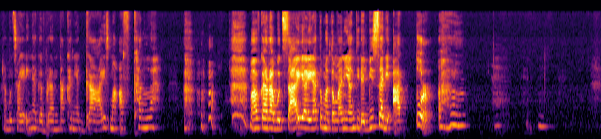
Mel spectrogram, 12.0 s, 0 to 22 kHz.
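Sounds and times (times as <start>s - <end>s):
woman laughing: 3.7s - 4.9s, 8.8s - 9.4s
faint breath: 4.6s - 5.0s, 9.8s - 10.3s, 11.8s - 12.0s
woman humming closed-mouth: 9.9s - 11.1s.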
